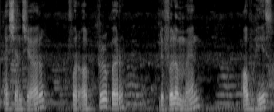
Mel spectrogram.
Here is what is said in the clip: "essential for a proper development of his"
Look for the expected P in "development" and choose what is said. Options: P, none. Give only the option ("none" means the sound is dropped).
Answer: none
